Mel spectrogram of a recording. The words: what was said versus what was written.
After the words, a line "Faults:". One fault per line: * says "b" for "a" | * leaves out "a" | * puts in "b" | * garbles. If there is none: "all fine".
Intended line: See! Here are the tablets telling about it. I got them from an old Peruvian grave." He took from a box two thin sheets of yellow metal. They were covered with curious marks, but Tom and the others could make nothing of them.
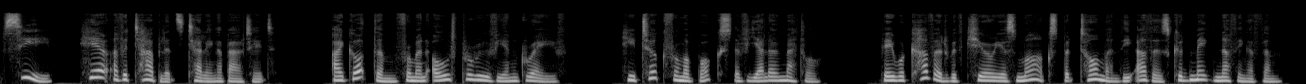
See! Here are the tablets telling about it. I got them from an old Peruvian grave." He took from a box of yellow metal. They were covered with curious marks, but Tom and the others could make nothing of them.
Faults:
* leaves out "two thin sheets"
